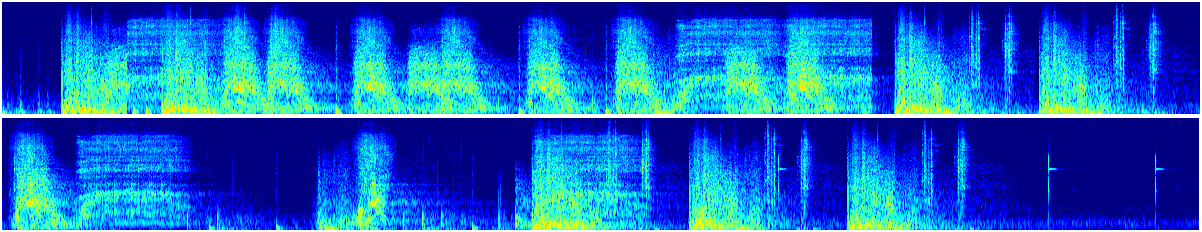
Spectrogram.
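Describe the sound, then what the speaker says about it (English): Shotgun blasts in the video game Resident Evil Zero, fired repeatedly at a pack of enemies: a long series of loud booming shots with short pauses between them and creature noises mixed in, thinning to a few faint pings at the end. "now let's take this shotgun to that pack of eliminators"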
